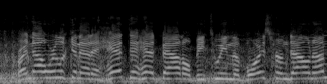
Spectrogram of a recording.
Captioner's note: helicopter chopping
